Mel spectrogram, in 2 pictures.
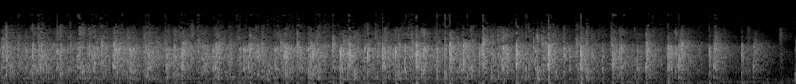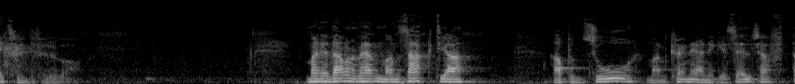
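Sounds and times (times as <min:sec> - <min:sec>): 
audience applause: 0:00.0 - 0:08.2
speech: 0:11.0 - 0:12.8, 0:13.5 - 0:15.9.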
